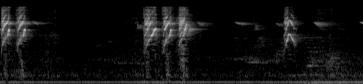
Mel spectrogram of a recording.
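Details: Lure call of a crimson sunbird: clusters of piercing high chirps, including a fast triplet midway, with thin short whistles between, and a soft low hum throughout.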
